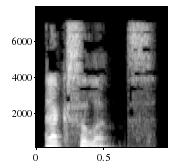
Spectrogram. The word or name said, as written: excellence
